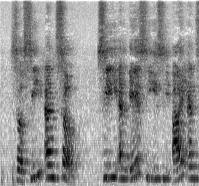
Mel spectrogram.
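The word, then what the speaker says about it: ceci: So Sala, Cerci, and Sir.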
